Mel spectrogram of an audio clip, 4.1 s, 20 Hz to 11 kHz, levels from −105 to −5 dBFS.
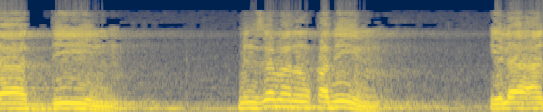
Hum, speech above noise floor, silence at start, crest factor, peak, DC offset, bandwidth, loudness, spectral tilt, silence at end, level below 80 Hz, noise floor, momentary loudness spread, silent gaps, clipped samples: none; 21 dB; 0 s; 8 dB; 0 dBFS; under 0.1%; 11 kHz; -7 LUFS; -6.5 dB/octave; 0 s; -34 dBFS; -26 dBFS; 20 LU; none; 3%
